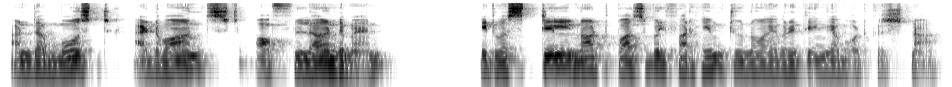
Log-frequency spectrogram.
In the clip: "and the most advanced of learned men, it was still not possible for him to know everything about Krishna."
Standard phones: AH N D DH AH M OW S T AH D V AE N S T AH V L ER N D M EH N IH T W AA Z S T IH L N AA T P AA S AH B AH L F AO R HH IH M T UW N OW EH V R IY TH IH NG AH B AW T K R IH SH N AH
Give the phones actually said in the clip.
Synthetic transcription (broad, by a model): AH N D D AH M OW S T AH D V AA N S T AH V L ER N D M EH N IH T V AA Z S T IH L N AA T P AA S AH B AH L F AO R HH IH M T UW N OW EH V R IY T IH NG AH B AW T K R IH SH N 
